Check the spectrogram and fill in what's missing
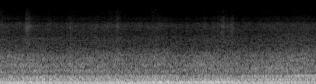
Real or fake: real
